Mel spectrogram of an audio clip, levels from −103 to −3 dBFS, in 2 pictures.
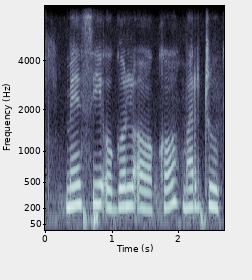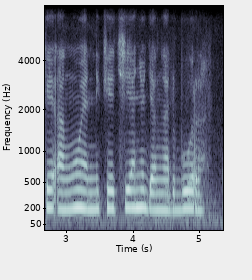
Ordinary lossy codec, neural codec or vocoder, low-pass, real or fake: Opus, 16 kbps; none; 7.2 kHz; real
